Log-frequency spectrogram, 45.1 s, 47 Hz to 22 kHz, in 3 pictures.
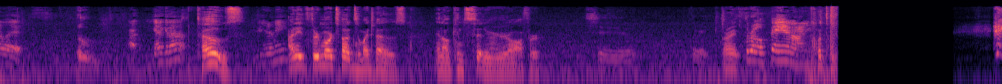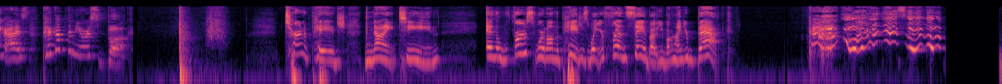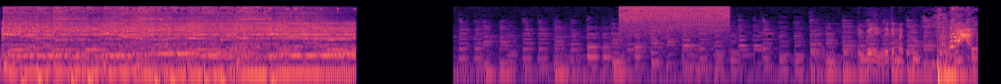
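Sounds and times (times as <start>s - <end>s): thump on hardcover book: 17.7s - 18.1s
background music: 30.0s - 35.4s, 36.9s - 44.7s
tap water running: 39.3s - 41.0s.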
